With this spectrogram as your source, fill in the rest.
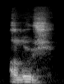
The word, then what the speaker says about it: Alux: what they are I I was not pronouncing them correctly though when I was telling about them alux you were probably saying alux right I was I was how do you say it Alou Alou yeah and he was telling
